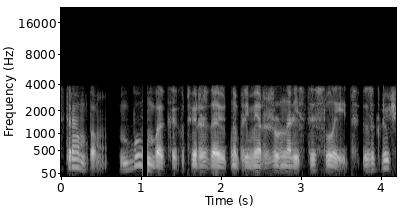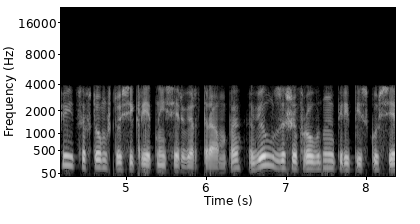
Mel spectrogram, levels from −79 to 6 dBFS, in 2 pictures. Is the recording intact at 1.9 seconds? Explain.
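Yes, at 1.9 seconds the speech is intact, with no dropout, click or distortion, only the narrow telephone band of about 250 Hz to 3.6 kHz that fits a 32 kbit/s G.726 ADPCM link.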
